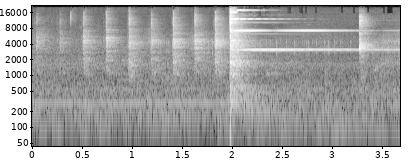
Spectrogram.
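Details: Swan 23 litre electric convection oven (SF37010CN) set to 230°C on rotisserie setting with fork spinning; light steady timer ticking about four times a second over faint hum, then a bright ding; normal operation.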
